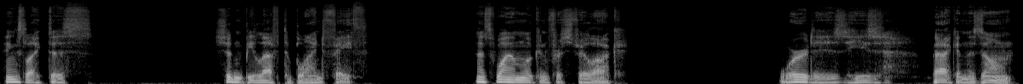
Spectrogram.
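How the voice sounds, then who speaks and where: A man's voice: sits low, slow, pauses often, a little mellow, breathy edge, dry recording, studio quality, full character voice. A man playing a guarded, determined post-apocalyptic stalker in a video game, speaking in a terse, probing, matter-of-fact way. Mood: serious, intent. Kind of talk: isolated video game dialogue lines.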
